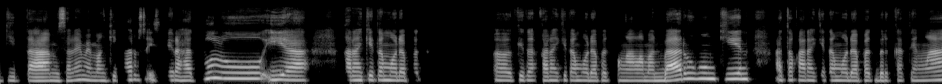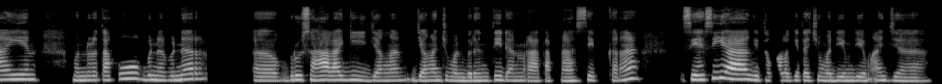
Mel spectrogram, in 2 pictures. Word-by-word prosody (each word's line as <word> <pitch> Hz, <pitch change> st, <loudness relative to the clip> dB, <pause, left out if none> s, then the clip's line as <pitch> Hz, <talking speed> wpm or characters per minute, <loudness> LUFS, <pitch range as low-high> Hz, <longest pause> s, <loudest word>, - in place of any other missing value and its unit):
kita. 170 Hz, 0 st, +4 dB
Misalnya 180 Hz, +5 st, -1 dB
memang 180 Hz, -2 st, -2 dB
kita 200 Hz, +2 st, -5 dB
harus 210 Hz, -, -5 dB
istirahat 195 Hz, -3 st, -3 dB
dulu 270 Hz, 0 st, +3 dB
iya, 205 Hz, -2 st, +3 dB, 0.3 s
karena 200 Hz, 0 st, +2 dB
kita 205 Hz, -1 st, -1 dB
mau 195 Hz, -1 st, +2 dB
dapet, 185 Hz, -1 st, -4 dB, 0.7 s
eee, 190 Hz, -1 st, -1 dB
kita 195 Hz, -1 st, -3 dB
karena 190 Hz, 0 st, -2 dB
kita 190 Hz, 0 st, -4 dB
mau 185 Hz, 0 st, -2 dB
dapet 175 Hz, +1 st, -3 dB
pengalaman 175 Hz, 0 st, 0 dB
baru 220 Hz, +9 st, +6 dB
mungkin, 255 Hz, -1 st, +3 dB, 0.3 s
atau 200 Hz, -1 st, -4 dB
karena 195 Hz, -1 st, -1 dB
kita 190 Hz, -1 st, -5 dB
mau 185 Hz, -, -1 dB
dapet 180 Hz, +1 st, -1 dB
berkat 175 Hz, +1 st, -6 dB
yang 180 Hz, 0 st, -5 dB
lain. 225 Hz, +4 st, +3 dB, 0.4 s
Menurut 195 Hz, +1 st, -2 dB
aku 260 Hz, +7 st, +2 dB
benar 210 Hz, -2 st, 0 dB
benar, 240 Hz, +6 st, 0 dB, 0.5 s
eee, 180 Hz, -1 st, -1 dB
berusaha 200 Hz, +2 st, +3 dB
lagi, 200 Hz, 0 st, +1 dB
jangan 185 Hz, +2 st, -3 dB
jangan 185 Hz, 0 st, -1 dB
cuman 180 Hz, -3 st, -1 dB
berhenti 175 Hz, +3 st, 0 dB
dan 180 Hz, -1 st, -3 dB
meratap 170 Hz, 0 st, -3 dB
nasib, 170 Hz, +3 st, -1 dB
karena, 215 Hz, +10 st, 0 dB, 0.4 s
sia-sia 235 Hz, +2 st, +5 dB
gitu 195 Hz, -3 st, -3 dB
kalo 175 Hz, -1 st, -4 dB
kita 185 Hz, -1 st, -3 dB
cuma 175 Hz, 0 st, -3 dB
diem-diem 175 Hz, 0 st, -1 dB
aja. 165 Hz, -4 st, -3 dB
195 Hz, 160 wpm, -23 LUFS, 180-210 Hz, 0.7 s, baru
